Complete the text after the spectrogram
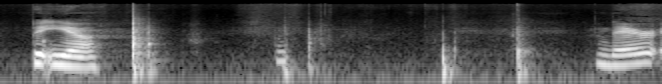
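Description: A plastic case snaps shut with a click.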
